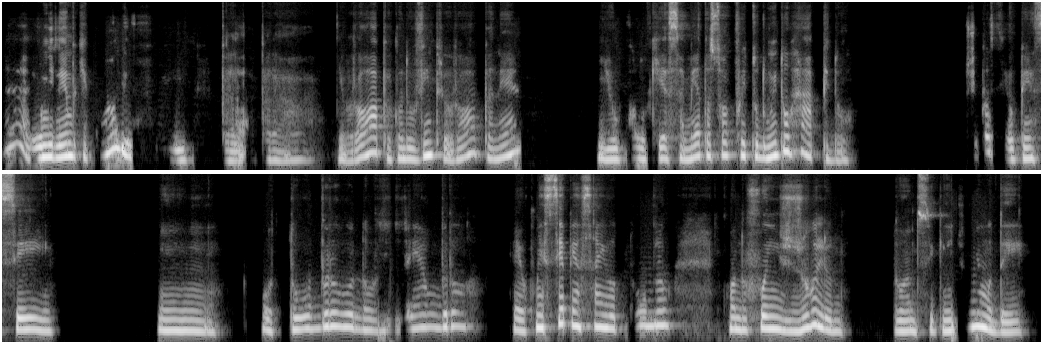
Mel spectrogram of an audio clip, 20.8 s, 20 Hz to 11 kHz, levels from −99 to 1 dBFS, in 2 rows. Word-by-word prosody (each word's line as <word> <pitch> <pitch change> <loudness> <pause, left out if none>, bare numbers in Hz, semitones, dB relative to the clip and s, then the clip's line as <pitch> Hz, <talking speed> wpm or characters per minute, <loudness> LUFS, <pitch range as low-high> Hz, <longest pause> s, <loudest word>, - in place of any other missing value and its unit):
É, 370 +5 -8
eu 185 - +9
me 200 - +8
lembro 205 +2 +6
que 205 -3 -6
quando 290 +9 +3
eu 220 - +5 0.4
fui 155 0 -4 0.3
pra 145 -1 -5 0.2
pra 150 0 -10 0.2
Europa, 200 - -1
quando 170 +1 -1
eu - - 0
vim 215 +8 +5
pra 230 - -7
Europa, 195 - -4
né, 195 +7 +1 0.9
e 170 -3 0
eu 165 0 +1
coloquei 175 0 -5
essa 175 +1 -2
meta 205 +7 0
só 220 +1 -2
que 225 - -16
foi 220 - +3
tudo 200 -4 0
muito 220 +8 +6
rápido. 185 - -5 1.1
Tipo 275 - -9
assim, 275 +1 -12
eu 165 - -3
pensei 180 0 +1 1.0
em 175 -3 0 0.4
outubro, 205 +6 0
novembro, 220 +5 -5 0.4
é, 180 - -1
eu 170 - -3
comecei 220 +8 +4
a - - -12
pensar 235 -3 +2
em 220 -1 +5
outubro, 245 +5 -2 0.5
quando 190 -2 0
foi 210 +3 +2
em 200 - +5
julho 175 0 +2 0.5
do 170 -1 -1
ano 165 0 0
seguinte, 170 +2 -2
eu 230 - +3
me 235 - +8
mudei. 160 -6 +2
190 Hz, 150 wpm, -19 LUFS, 170-225 Hz, 1.1 s, eu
